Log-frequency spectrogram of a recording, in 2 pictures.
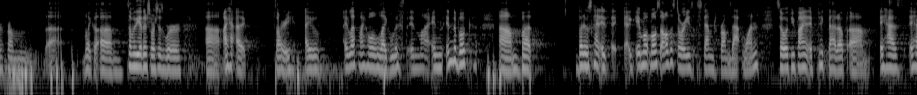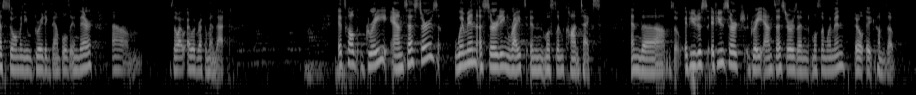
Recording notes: Q&A Discussion Circle w/the Imam. Takes questions from the congregation.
